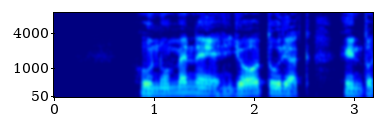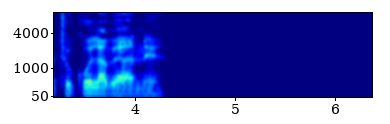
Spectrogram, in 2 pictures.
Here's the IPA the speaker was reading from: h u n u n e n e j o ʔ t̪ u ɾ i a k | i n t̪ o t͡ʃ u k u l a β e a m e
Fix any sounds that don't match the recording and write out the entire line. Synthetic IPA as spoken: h u n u m e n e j o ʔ t̪ u ɾ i a k | i n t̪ o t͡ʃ u k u l a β e a n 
